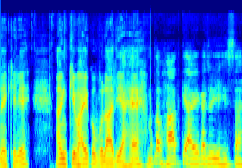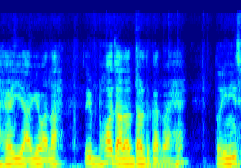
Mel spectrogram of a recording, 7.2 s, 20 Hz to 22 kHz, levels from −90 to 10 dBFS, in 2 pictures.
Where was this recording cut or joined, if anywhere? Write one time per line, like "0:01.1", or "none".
0:02.2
